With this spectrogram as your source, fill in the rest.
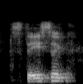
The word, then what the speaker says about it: Stasik: for the record it's middle initial f stay sick last name is spelled s t a s i k thank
